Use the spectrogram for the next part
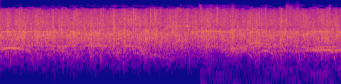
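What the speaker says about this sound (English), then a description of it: "I'm giving claps because I'm trying to make it happy" A streamer's hands clapping in a dense, steady burst of applause-like claps filling the whole stretch, with a faint low hum joining partway through and no talk over it.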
